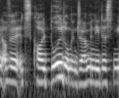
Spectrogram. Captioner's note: speaking german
